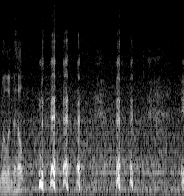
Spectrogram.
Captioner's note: laughs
